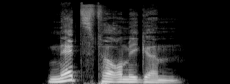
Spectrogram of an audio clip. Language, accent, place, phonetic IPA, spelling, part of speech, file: German, Germany, Berlin, [ˈnɛt͡sˌfœʁmɪɡəm], netzförmigem, adjective, De-netzförmigem.ogg
- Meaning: strong dative masculine/neuter singular of netzförmig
